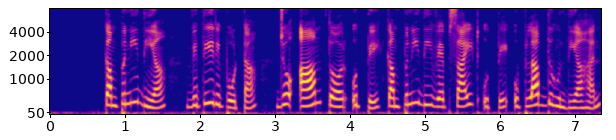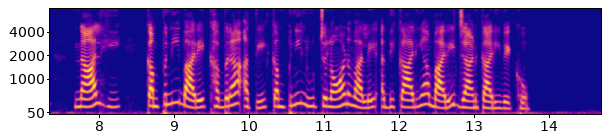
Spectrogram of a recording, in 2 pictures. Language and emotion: Punjabi, neutral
